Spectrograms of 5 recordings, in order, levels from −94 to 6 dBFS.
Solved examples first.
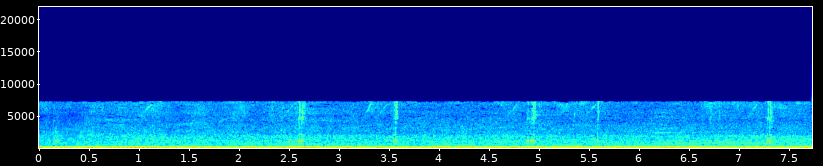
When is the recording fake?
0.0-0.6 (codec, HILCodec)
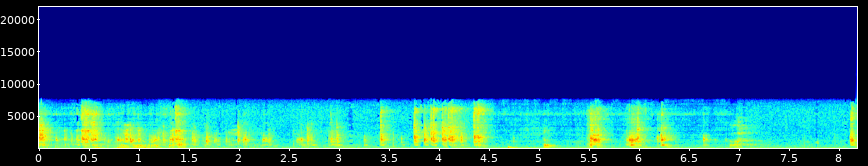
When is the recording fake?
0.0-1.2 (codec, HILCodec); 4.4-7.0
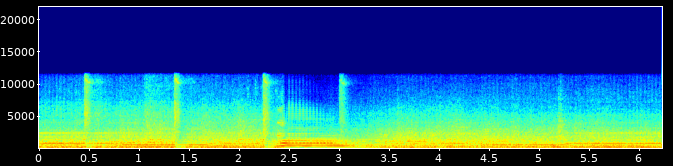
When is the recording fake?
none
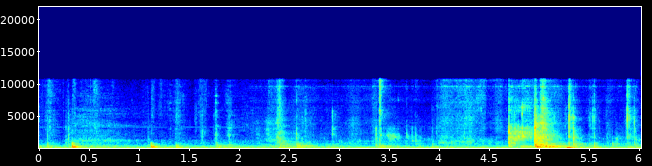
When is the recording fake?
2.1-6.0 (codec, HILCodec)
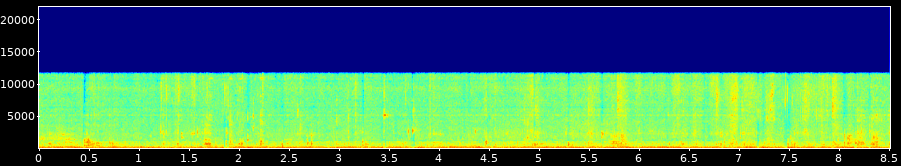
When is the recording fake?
0.0-1.7 (codec, HILCodec); 2.3-7.1; 7.7-8.5

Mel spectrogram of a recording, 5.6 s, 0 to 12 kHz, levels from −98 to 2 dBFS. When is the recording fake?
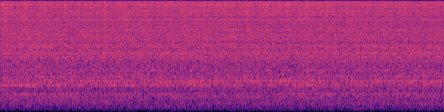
none

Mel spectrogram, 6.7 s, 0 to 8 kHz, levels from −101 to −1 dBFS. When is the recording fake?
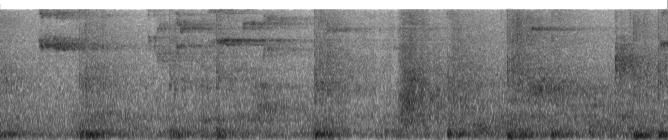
3.5-4.6 (codec, HILCodec)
